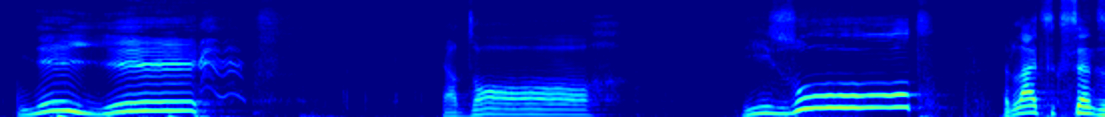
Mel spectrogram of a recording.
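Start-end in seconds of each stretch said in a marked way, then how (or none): 0.1-1.5 high, drawn-out Leiden exclamation; singsong Leiden accent; broad Leiden accent. Acted. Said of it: "het echt Leids accent is van". 3.3-4.7 stretched, softer Leiden brush-off; broad Leiden accent. Acted. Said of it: "het echt Leids accent is van". 5.5-7.1 very high, loud Leiden exclamation; singsong Leiden accent, pitched way up; broad Leiden accent. Acted. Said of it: "het echt Leids accent is van".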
